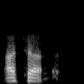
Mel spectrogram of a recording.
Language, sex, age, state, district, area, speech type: Bengali, male, 18-30, West Bengal, Jalpaiguri, rural, conversation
